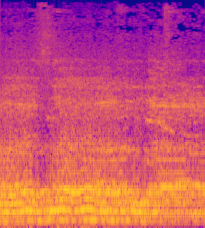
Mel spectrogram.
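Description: Men's voices chanting an Arabic devotional verse in a slow, drawn-out melody, led through a microphone.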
